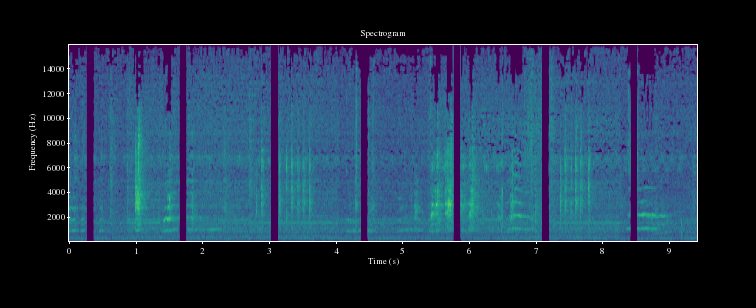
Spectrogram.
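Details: Domestic cat meowing in short, high, harmonic calls, several heard across a string of abruptly cut segments over a steady low background hum.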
